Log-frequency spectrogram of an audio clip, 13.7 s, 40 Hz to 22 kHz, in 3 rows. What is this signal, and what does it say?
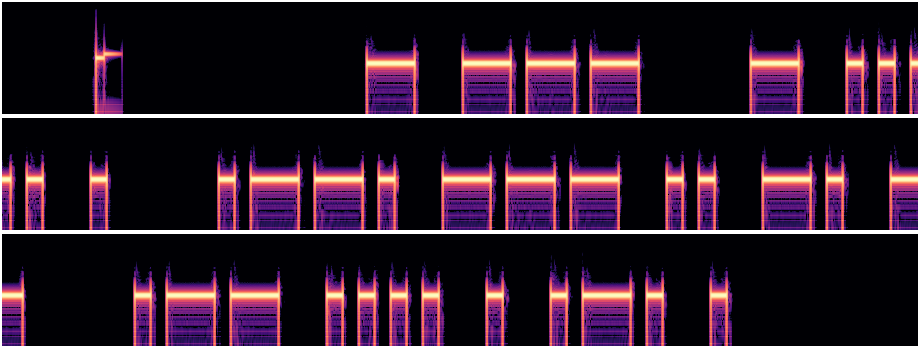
Morse code, heard as a keyed tone, about 15 wpm, 700 Hz. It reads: TO THE POINT WHERE
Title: Sets of 4 Words 15wpm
